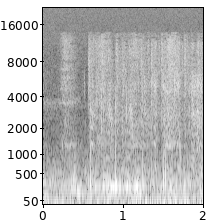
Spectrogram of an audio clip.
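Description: Guns fire in short bursts.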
